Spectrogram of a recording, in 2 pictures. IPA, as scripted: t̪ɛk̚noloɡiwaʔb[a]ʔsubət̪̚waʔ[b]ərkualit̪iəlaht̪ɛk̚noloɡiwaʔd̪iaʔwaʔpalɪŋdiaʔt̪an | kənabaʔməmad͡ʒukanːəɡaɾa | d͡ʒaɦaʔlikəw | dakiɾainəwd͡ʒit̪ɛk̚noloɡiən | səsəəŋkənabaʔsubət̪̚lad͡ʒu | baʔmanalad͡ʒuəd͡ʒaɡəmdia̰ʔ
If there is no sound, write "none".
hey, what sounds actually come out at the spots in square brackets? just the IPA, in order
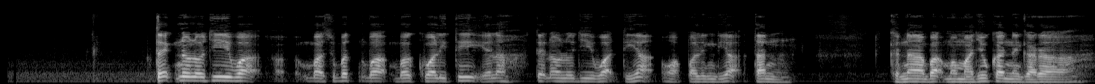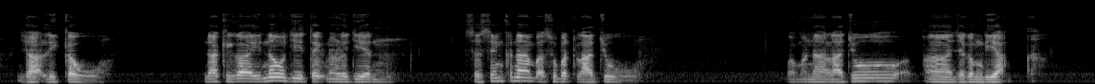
a, b

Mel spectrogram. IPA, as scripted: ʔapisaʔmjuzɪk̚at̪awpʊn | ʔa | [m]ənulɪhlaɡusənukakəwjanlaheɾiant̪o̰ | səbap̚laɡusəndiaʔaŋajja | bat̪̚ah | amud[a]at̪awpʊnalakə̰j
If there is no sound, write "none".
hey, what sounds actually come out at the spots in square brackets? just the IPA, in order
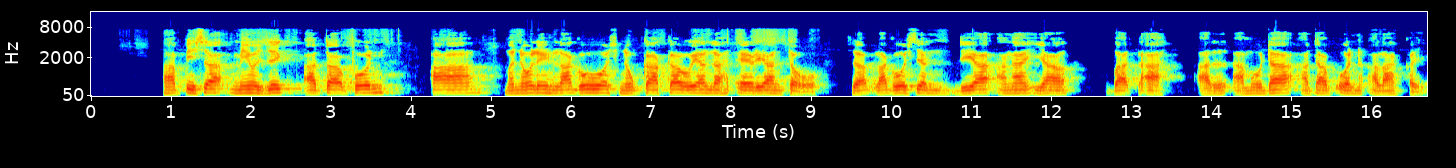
m, a

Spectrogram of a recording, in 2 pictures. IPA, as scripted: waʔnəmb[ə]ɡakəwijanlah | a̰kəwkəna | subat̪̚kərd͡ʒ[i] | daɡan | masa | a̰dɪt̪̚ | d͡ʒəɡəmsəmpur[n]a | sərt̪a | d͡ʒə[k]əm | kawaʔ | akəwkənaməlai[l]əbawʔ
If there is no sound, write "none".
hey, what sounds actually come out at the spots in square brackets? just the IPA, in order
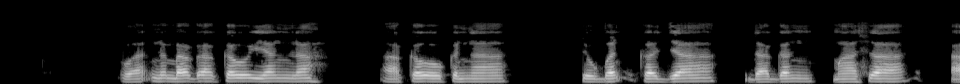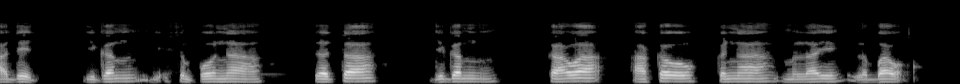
a, a, n, ɡ, l

